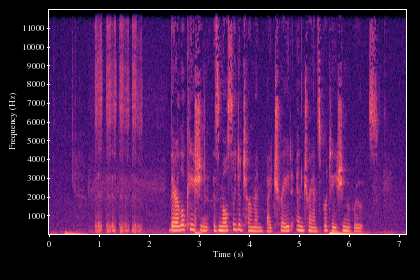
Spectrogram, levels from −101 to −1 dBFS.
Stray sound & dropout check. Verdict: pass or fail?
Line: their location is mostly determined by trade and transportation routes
fail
